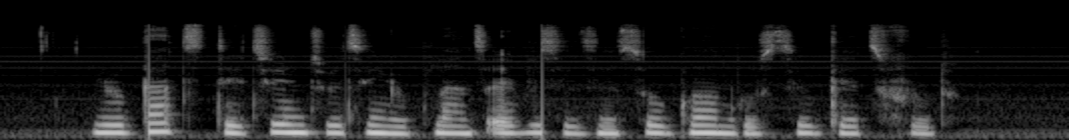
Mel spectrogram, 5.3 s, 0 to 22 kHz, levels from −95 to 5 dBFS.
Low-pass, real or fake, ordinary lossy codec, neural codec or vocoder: none; real; none; none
